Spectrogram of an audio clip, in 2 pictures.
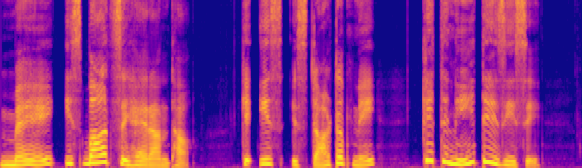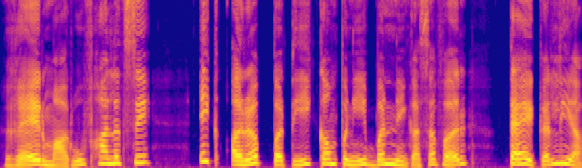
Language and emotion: Urdu, surprised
